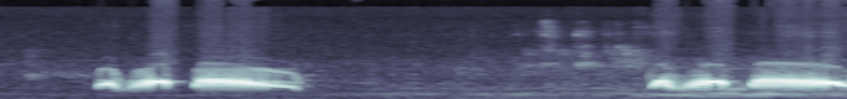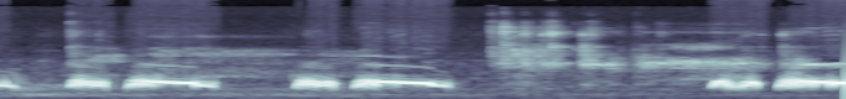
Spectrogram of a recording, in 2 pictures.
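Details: Spotted dove cooing in the "thổ" voice to draw wild doves: a series of double-hoot-and-coo phrases, with a soft low murmur and a brief higher chirp and whistle near the end.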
